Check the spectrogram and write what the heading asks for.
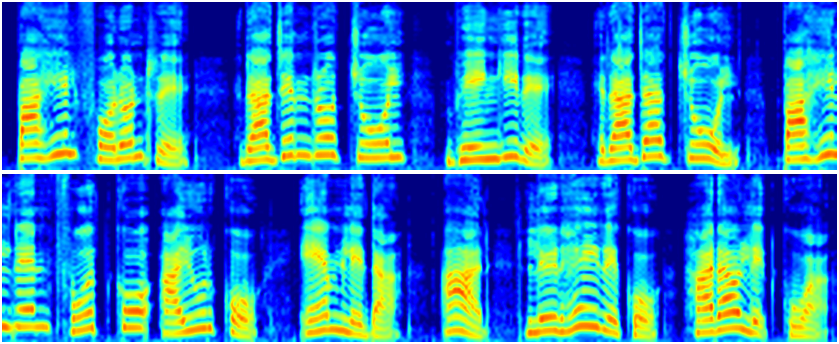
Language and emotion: Santali, neutral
